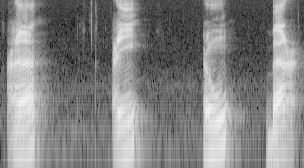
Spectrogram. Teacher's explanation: Perhatikan huruf ain. Keluarnya di tengah tenggorokan.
